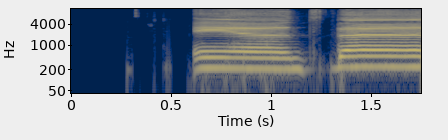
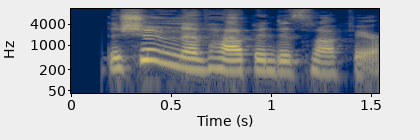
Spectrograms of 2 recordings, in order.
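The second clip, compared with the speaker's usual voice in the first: ordinary talk, nothing marked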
